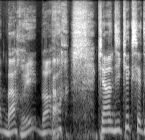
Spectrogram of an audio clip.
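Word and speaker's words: Bach: Comité international olympique Thomas bar on le prononce comme ça bar qui a indiqué que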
